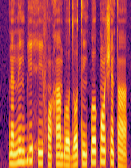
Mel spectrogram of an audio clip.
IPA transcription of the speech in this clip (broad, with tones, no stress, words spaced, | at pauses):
ɾɛ̃˧nĩ˦ ɡ͡bi˦hi˧fɔ̃˨ hã˧bo˨do˨˦tĩ˧ k͡po˦k͡pɔ̃˦ʃɛ̃˦˨tã˨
